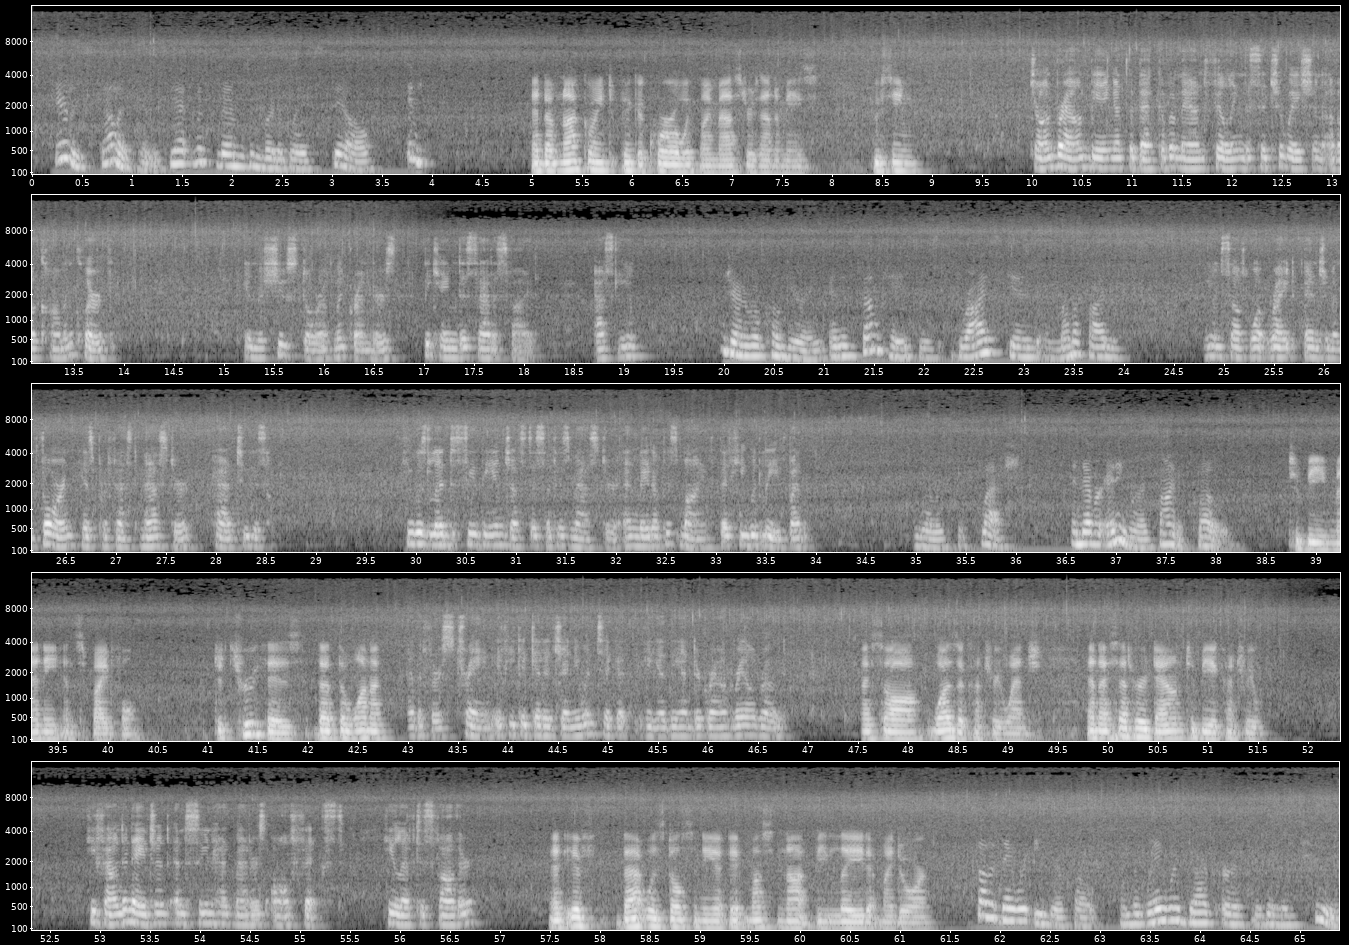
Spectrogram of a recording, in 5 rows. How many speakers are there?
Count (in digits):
3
